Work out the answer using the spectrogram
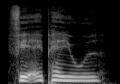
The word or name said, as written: ferieperiode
